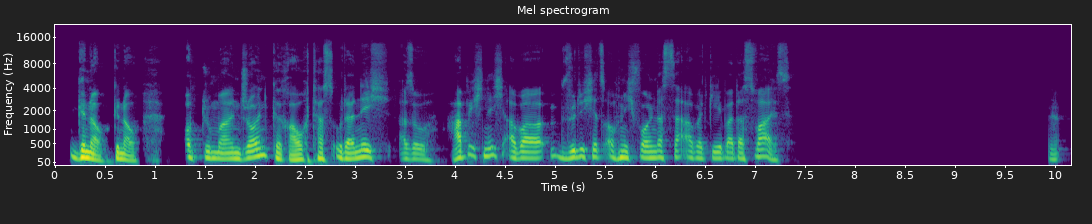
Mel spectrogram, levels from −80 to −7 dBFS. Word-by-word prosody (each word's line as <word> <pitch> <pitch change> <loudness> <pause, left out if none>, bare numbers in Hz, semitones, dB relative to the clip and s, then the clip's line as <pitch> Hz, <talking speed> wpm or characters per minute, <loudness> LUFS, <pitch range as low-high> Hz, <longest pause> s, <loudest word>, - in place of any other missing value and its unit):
Genau, 135 - +6
genau. 110 -9 +2 0.4
Ob 155 0 -3
du 145 - +1
mal 125 -2 +2
'n 130 - +3
Joint 165 - +2
geraucht 110 -3 +1
hast 130 - +1
oder 130 -4 +3
nicht. 155 +1 0
Also, 120 -5 -5
habe 145 +7 0
ich 180 -1 -8
nicht. 180 +1 -4
Aber 140 -1 +2
würde 150 -2 -1
ich 165 - -4
jetzt 160 -1 -4
auch 150 - -4
nicht 145 0 0
wollen, 140 -1 +2
dass 150 0 -3
der 150 0 -5
Arbeitgeber 135 -1 -3
das 130 +4 -4
weiß. 165 -12 -2 2.5
Ja. 115 - -8
140 Hz, 165 wpm, -22 LUFS, 125-155 Hz, 2.5 s, Genau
